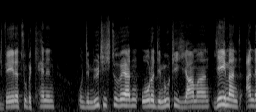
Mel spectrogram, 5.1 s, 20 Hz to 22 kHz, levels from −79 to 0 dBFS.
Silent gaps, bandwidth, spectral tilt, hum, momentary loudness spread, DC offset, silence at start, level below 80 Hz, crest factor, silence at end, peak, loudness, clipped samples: none; 13.5 kHz; -4.5 dB/octave; none; 15 LU; under 0.1%; 0 s; -68 dBFS; 20 dB; 0 s; -10 dBFS; -29 LUFS; under 0.1%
